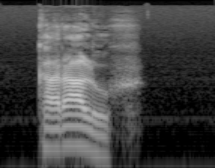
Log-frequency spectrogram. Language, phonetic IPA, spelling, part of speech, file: Polish, [kaˈralux], karaluch, noun, Pl-karaluch.ogg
